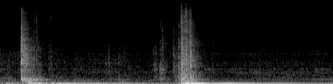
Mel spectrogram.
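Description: A balcony door is eased shut in a test of how very low frequencies carry, giving a brief rattle followed by a deep, muffled bass thud about a second and a half later, with a low rumble lingering afterward.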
